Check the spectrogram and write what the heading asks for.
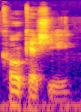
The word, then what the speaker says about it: kokeshi: But you can put those two kanji together and they grammatically are pronounced kokeshi. So child erasure would be pronounced as kokeshi as a word.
